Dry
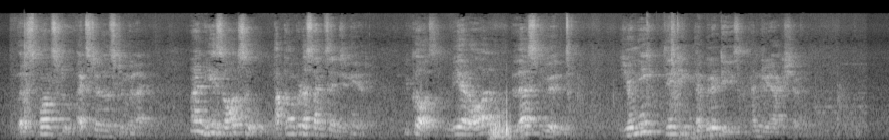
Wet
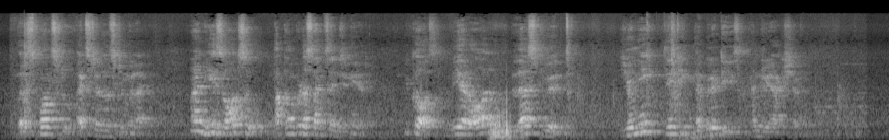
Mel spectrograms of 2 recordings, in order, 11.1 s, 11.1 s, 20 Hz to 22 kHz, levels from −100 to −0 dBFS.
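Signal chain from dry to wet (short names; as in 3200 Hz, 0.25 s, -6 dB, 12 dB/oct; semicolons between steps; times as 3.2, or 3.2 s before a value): bell 340 Hz -12 dB 0.21 oct; gain -6.5 dB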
